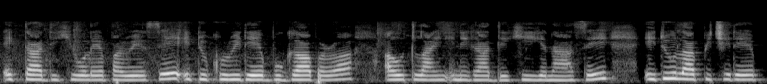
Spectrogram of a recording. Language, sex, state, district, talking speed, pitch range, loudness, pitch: Nagamese, female, Nagaland, Kohima, 135 wpm, 210-230 Hz, -16 LUFS, 215 Hz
